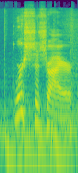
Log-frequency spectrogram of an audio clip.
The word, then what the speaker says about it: Worcestershire: How would you pronounce Woopa-Poopa-Shire? Worcestershire.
